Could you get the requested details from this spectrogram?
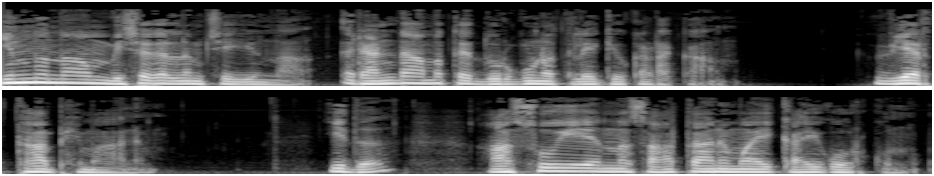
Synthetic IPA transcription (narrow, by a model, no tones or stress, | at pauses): inːɨnaːmʋiɕɐɣɐlɐnɐmt͡ɕe̞jːunːɐ̰ɾe̞ɳɖaːmɐt̪ːe̞d̪urɡuɳɐt̪ːile̞ːk̬ʲːukiɽɐkːa̰ːm | ʋjɐrt̪ʰaːbʱjimaːnɐm | iðɨ | ɐsuːjɐenːɐsaːt̪aːnɐmaːjikɐjkoːrkːunːu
